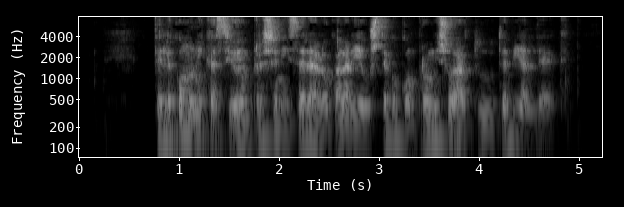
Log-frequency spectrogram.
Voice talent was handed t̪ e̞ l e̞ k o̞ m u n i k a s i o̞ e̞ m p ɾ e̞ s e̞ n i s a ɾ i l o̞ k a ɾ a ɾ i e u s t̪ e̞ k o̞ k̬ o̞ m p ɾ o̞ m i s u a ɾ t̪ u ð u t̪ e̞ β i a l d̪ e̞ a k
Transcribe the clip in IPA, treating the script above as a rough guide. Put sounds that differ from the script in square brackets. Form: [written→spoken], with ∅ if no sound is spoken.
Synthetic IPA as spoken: t̪ e̞ l e̞ k o̞ m u n i k a s i o̞ e̞ m p ɾ e̞ s e̞ n i s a ɾ [i→a] l o̞ k a [ɾ→l] a ɾ i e u s t̪ e̞ k o̞ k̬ o̞ m p ɾ o̞ m i s u a ɾ t̪ u ð u t̪ e̞ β i a l d̪ e̞ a k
